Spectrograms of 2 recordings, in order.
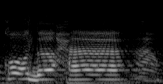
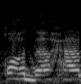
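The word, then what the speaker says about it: قَدْحًا: Kemudian ayat kedua fal muriyati qadha. Nah, qadha bukan qadhan tapi qadha kalau diwaqaf.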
